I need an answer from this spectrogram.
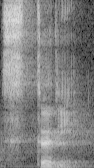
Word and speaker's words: study: O som é aqui na garganta, é um Esse U aqui vai lá na garganta, então você vai falar study.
